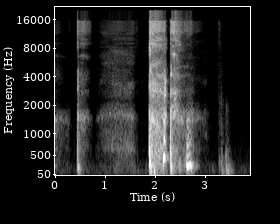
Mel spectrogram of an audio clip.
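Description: A person still recovering from illness coughs: one short cough, then a quiet pause, then a loud burst of two or three harsh, close coughs, trailing off into a faint final one.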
